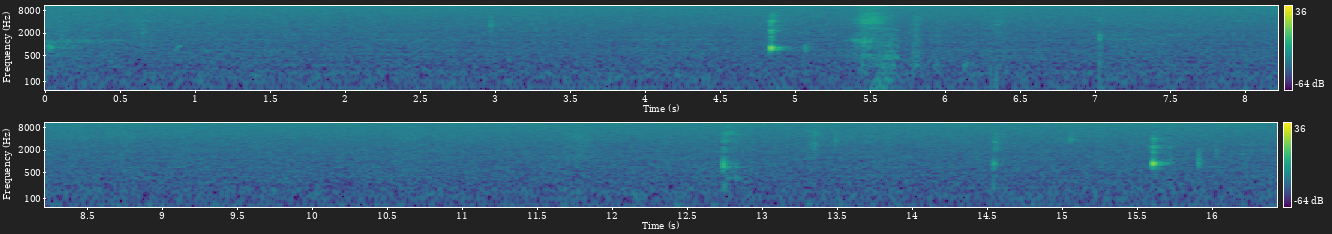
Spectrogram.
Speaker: Have you got baby hiccups? Baby hiccups.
